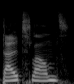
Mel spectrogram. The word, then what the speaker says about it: Duitsland: And Germany is Duitsland.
